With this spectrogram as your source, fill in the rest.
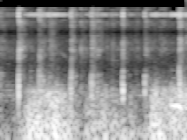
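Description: Steady clip-clop of a ridden horse's hooves on firm ground, rhythmic and close, footfalls repeating evenly.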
